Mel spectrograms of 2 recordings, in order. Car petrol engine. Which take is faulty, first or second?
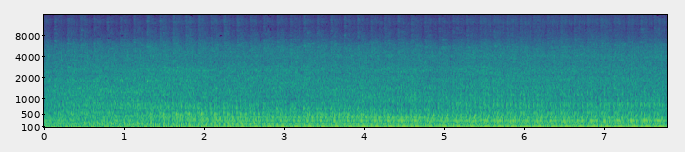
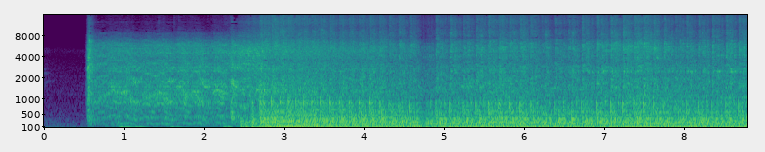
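second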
